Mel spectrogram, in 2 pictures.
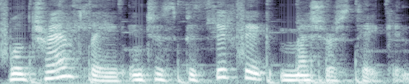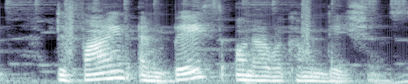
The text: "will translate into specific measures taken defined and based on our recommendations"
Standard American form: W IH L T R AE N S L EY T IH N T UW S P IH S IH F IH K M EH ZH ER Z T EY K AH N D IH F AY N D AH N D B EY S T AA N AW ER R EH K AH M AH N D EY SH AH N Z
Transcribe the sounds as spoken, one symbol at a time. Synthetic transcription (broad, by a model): W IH L T R AE N S L EY T IH N T UW S P IH S IH F IH K M EH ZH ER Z T EY K AH N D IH F AY N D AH N B EY S T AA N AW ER R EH K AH M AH N D EY SH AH N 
